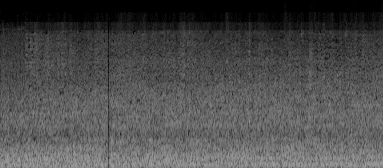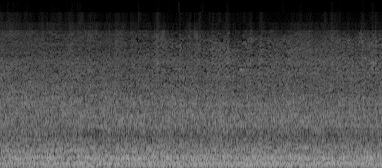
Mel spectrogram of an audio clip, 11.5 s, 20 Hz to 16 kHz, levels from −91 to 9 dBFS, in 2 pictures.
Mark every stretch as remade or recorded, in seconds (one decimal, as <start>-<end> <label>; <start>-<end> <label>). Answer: 0.0-1.5 recorded; 1.5-2.2 remade; 2.2-5.4 recorded; 5.4-7.8 remade; 7.8-10.1 recorded; 10.1-10.8 remade; 10.8-11.5 recorded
